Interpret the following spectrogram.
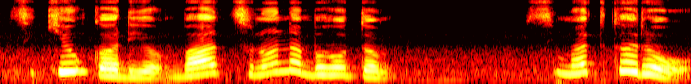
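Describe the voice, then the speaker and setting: A woman's voice: sits high, big pitch swings, moderate pace, dark tone, slight background noise, voice pushed up. A woman voicing a mother-in-law who coaxes and pleads with her daughter-in-law. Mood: pleading. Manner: coaxing, pleading.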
